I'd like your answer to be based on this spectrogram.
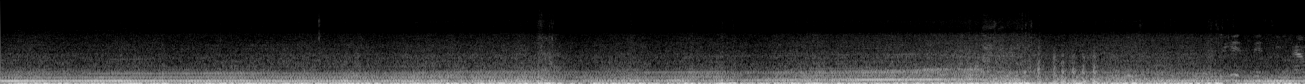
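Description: Volvo 850R with a swapped C70 T5 turbo engine accelerating hard under boost, a loud sustained engine drone rising in pitch with a shift near the end, heard from inside the cabin.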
